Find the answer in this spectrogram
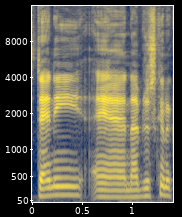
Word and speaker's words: Denis Villeneuve: I kept calling him Denis or Denis, but apparently it's Denny. It's Denny. It's Denny, and I'm just gonna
